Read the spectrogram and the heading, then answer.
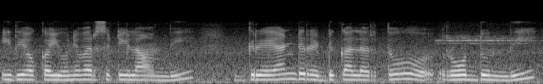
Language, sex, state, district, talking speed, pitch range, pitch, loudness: Telugu, female, Telangana, Hyderabad, 130 wpm, 210-225 Hz, 220 Hz, -14 LUFS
